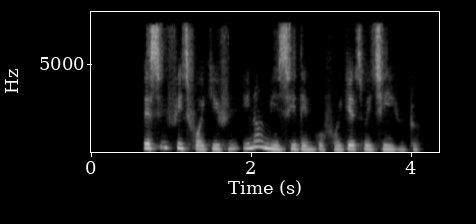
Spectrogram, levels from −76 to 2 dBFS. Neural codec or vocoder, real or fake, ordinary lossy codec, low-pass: codec, 16 kHz, 0.3 kbps, FocalCodec; fake; AAC, 32 kbps; 7.2 kHz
